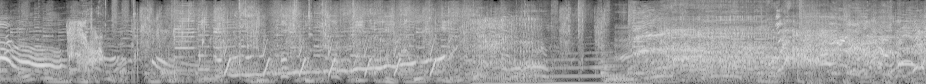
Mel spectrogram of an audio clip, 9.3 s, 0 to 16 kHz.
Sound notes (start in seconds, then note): 6.1 screaming; 6.2 growling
